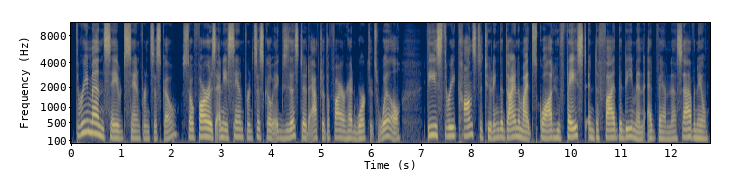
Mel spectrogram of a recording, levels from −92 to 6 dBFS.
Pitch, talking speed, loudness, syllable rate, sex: 165 Hz, 165 wpm, -21 LUFS, 4.8 syllables/s, female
